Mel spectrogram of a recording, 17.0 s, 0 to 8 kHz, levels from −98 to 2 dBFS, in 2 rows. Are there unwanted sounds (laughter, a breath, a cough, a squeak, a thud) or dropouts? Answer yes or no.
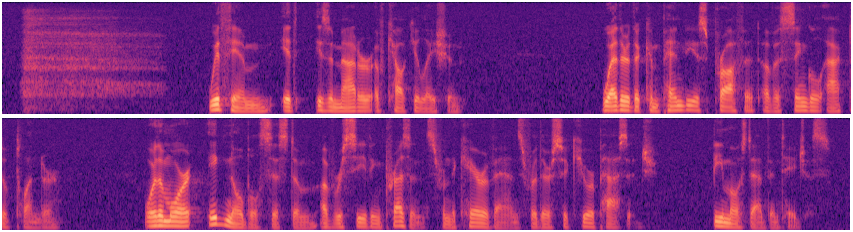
yes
